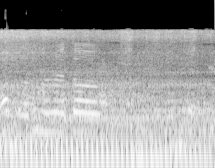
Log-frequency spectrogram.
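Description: Several girls' voices talking over one another, with a steady low engine hum running underneath.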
